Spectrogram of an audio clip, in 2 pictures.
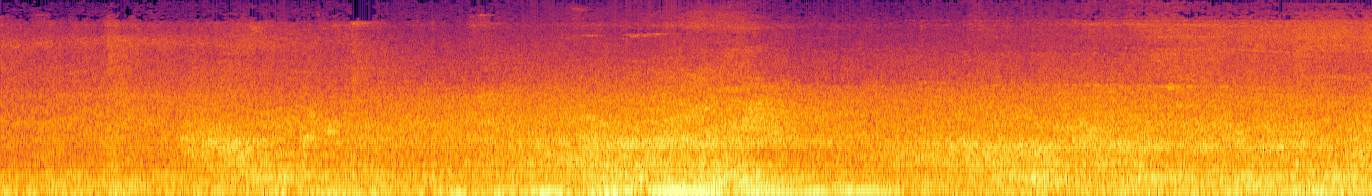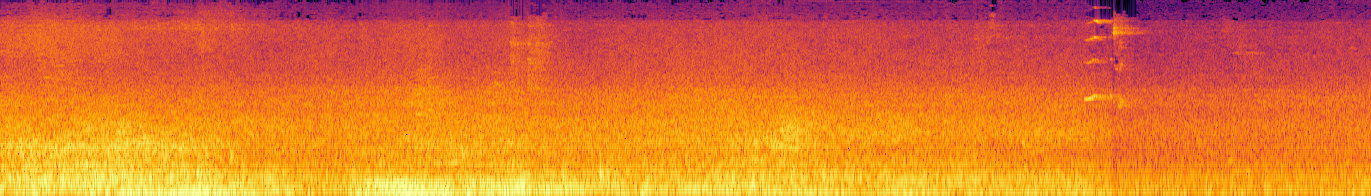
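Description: City street traffic: cars passing on the road alongside, a steady hum of engines and tyres that swells twice as vehicles go by.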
